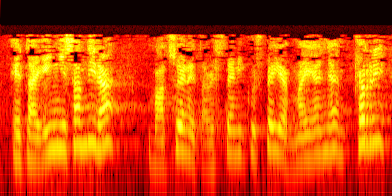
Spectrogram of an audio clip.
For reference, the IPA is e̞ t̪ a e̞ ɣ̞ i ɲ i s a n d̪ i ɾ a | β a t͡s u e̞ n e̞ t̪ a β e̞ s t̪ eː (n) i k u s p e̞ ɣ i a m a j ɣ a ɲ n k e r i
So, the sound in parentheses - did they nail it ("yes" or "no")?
yes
